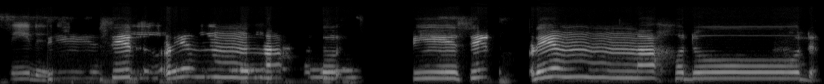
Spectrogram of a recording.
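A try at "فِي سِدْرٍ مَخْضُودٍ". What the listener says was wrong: Jangan ditahan, jangan sidrim, alirkan aja.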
